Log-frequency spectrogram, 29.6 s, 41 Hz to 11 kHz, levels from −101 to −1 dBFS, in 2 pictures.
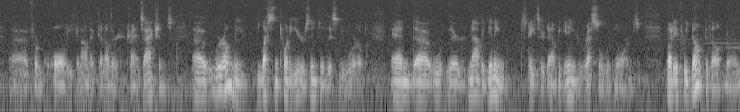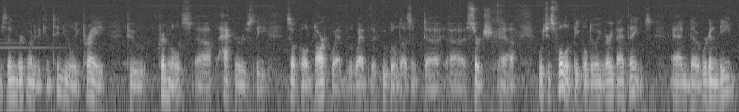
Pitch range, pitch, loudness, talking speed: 90-100 Hz, 95 Hz, -34 LUFS, 150 wpm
